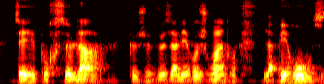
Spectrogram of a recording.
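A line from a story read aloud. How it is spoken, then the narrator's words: Plain. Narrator (French): dit-il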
